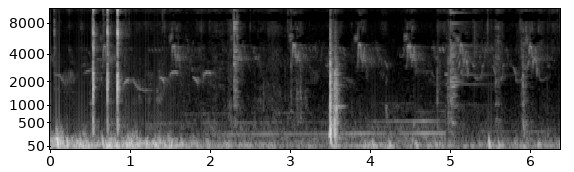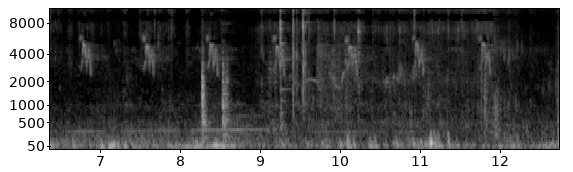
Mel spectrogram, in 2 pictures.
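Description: Small birds chirping over and over, about two short calls a second, with a few sharp clinks of a fork against a china plate, the loudest about three and a half seconds in. A low rumble fades away over the first couple of seconds.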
